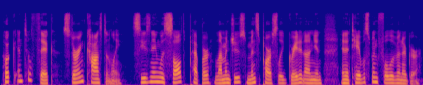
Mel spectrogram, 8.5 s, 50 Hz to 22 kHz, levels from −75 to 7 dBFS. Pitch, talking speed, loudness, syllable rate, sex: 180 Hz, 140 wpm, -20 LUFS, 5.0 syllables/s, female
